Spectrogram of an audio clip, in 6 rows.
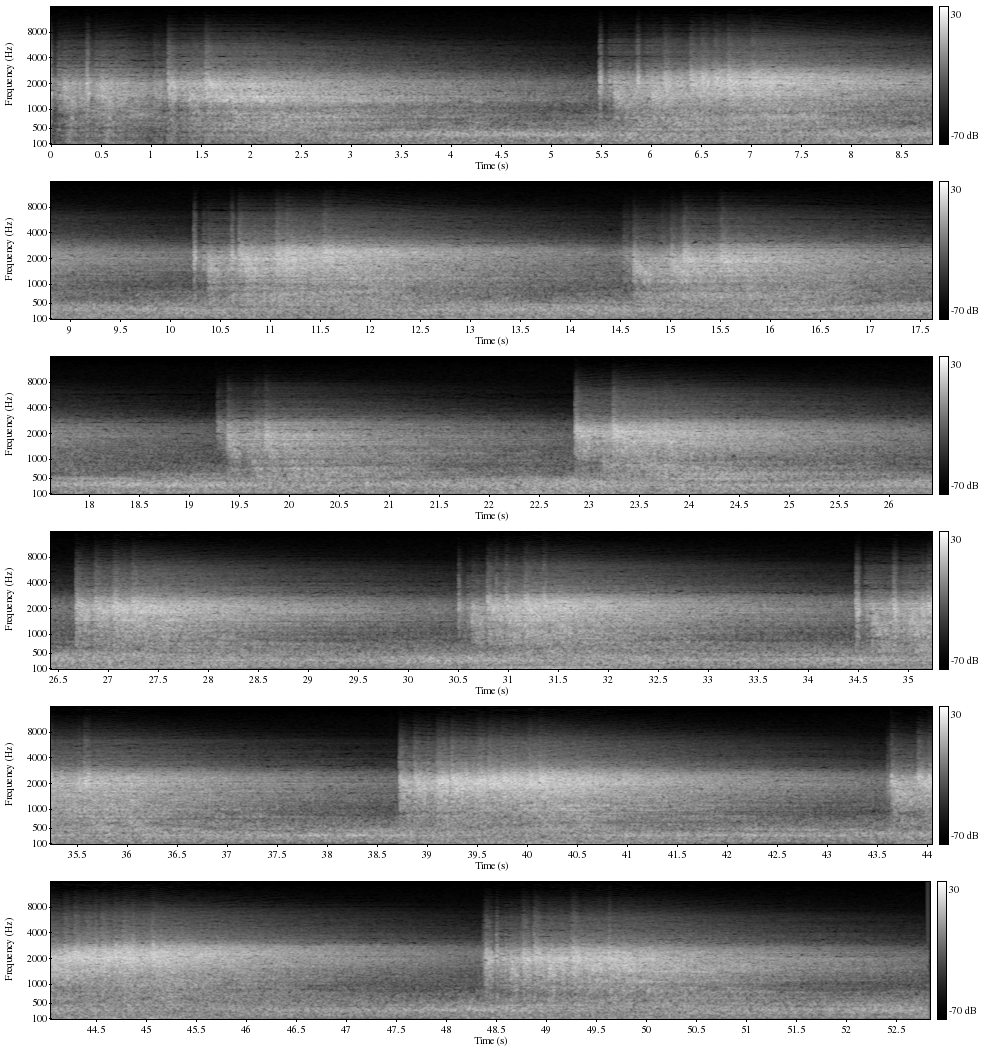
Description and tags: These amazing space FX thunderclap sounds were created in Ableton Live, using a signal chain involving a feedback loop.
The original sound was me clapping my hands or snapping my fingers.
The was captured by a cheap webmic, passed through a noise gate and fed into Destructonoid (a VST audio triggered synth by RunBeerRun), then the signal goes through ComputerProg (a sequenced gate VST by RunBeerRun) a flanger and a delay echo then to the sound output.
A feedback loop picks the signal up after the delay mentioned above, adds a second 100% wet delay at 4/120, feeds into DtBlkFX (set to some pitch shifting effect), then there is a gain boost and the signal is fed back to the audio input of Destructonoid.
Wonza !
RunBeerRun, signal-chain, Ableton-Live, feedback, feedbacking-loop, computerprog, feedback-loop, cheap-webmic, DtBlkFx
